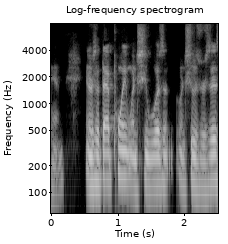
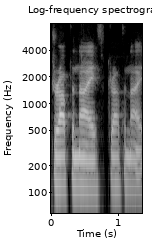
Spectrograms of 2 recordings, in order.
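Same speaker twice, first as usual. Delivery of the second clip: normal talking voice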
